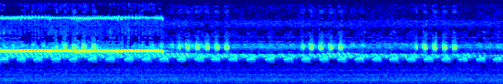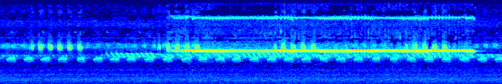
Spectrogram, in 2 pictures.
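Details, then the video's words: Chorus of insects from a relaxing nature recording, a loud continuous shrill trill alternating with stretches of softer rapid chirp bursts, then the trill returning strongly over a constant high hum. "the sound of insects"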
